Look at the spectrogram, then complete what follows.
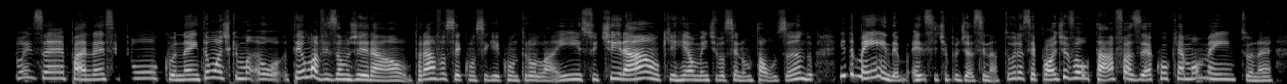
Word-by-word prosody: Pois 295 0 -9
é, 285 0 +1
parece 230 +1 +1
pouco, 280 -4 -4
né. 220 +1 +1
Então 300 +8 +1
acho 295 - -2
que - - -6
ma 270 0 -1
o 230 -2 -4
ter 290 +8 -1
uma 360 +4 +5
visão 235 0 0
geral 190 -5 +2
pra 240 +6 +4
você 245 -4 -1
conseguir 200 -1 -6
controlar 195 -2 -4
isso 225 +3 -2
e - - -4
tirar 260 +4 +6
o 235 - -2
que 215 - -4
realmente 205 0 -1
você 200 +1 -4
não 185 0 -6
tá 200 +1 -1
usando. 210 +7 -1 0.2
E 405 - +4
também, 365 - +3
dep 200 -1 -2
esse 210 +1 -2
tipo 215 +1 -6
de 200 -1 -2
assinatura, 190 +9 -4
você 240 -2 -1
pode 225 +5 +2
voltar 285 -3 +2
a - - -6
fazer 235 -5 0
a 225 - +1
qualquer 270 0 -2
momento, 245 -5 -2
né. 180 +1 -3
225 Hz, 205 wpm, -23 LUFS, 205-270 Hz, 0.2 s, tirar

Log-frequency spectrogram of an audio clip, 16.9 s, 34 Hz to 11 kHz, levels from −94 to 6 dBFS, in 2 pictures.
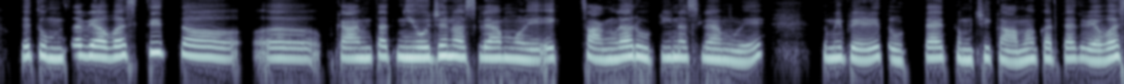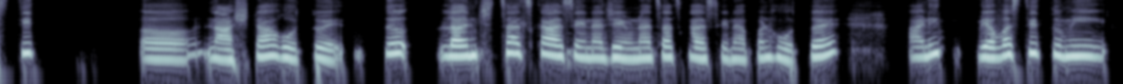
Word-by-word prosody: म्हणजे 225 - +1
तुमचं 225 +1 +1
व्यवस्थित 240 +6 +2
अ, - - +2
अ, 205 -3 -3 0.2
काय 205 -2 0
म्हणतात 210 +3 0
नियोजन 215 +2 +4
असल्यामुळे 210 -3 0
एक 200 +2 -3 0.2
चांगला 200 0 +2
रुटिन 215 -1 0
असल्यामुळे, 190 -4 -2 0.5
तुम्ही 210 0 0
वेळेत 200 +2 -1
उठत 180 +3 -6
आहेत 210 0 +1
तुमची 195 +1 -3
कामं 175 0 -1
करत 200 -1 -5
आहेत 200 0 -2
व्यवस्थित 205 +10 0 0.8
अ, - - -3 0.5
नाष्टा 195 +4 +1
होतोय. 200 -2 0 0.3
तर 280 0 +4 0.3
लंचचाच 245 +4 +4
का 270 - +6
असेना 220 -3 0
जेवणाचाच 205 +1 +1
का 210 - +2
असेना 195 -1 -3
पण 210 0 -1
होतय 225 +6 +1 0.6
आणि 225 +6 +3 0.3
व्यवस्थित 245 +7 +3
तुम्ही 235 -2 +3
210 Hz, 130 wpm, -21 LUFS, 200-230 Hz, 0.8 s, का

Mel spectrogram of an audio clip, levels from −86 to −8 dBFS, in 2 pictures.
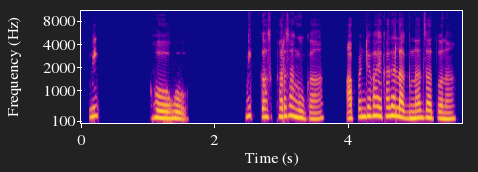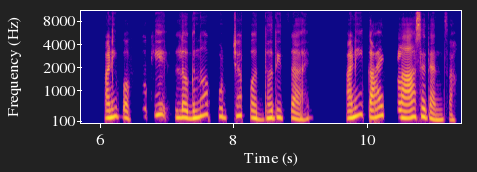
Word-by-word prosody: मी 255 +2 +1 0.8
हो, 215 - +4 0.2
हो. 185 -4 +1 0.9
मी 255 - -2
कस 235 -1 -1
खरं 245 +1 +2
सांगू 240 -6 +3
का? 175 +1 -3 0.4
आपण 195 +6 0
जेव्हा 260 +2 +3
एखाद्या 255 +2 +3
लग्नात 205 -4 +3
जातो 200 -3 0
ना 175 +1 -1 0.5
आणि 220 +4 +5
बघतो 205 +4 -7
की 300 +1 -1 0.2
लग्न 215 +4 +2 0.2
कुठच्या 240 +3 -3
पद्धतीचं 200 +2 0
आहे 165 -1 -3 0.6
आणि 245 +8 +4
काय 220 +5 +3 0.2
क्लास 215 +2 +4
आहे 235 - +4
त्यांचा. 155 -4 -3
215 Hz, 135 wpm, -21 LUFS, 195-240 Hz, 0.9 s, आणि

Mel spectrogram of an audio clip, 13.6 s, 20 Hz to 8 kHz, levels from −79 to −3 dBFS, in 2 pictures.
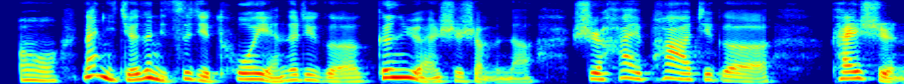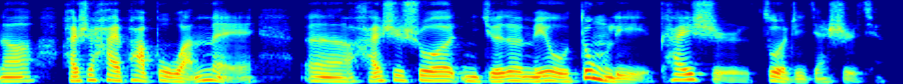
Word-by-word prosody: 哦， 165 -3 -4 0.2
那 300 +3 +4
你 265 - +6
觉 185 +1 +3
得 260 - +6
你 220 - +5
自 220 - -2
己 155 -7 +1
拖 210 +10 +2
延 140 -9 +2
的 180 +3 -2
这 180 -2 -3
个 135 -4 -4
根 275 +1 +8
源 235 - +3
是 140 +2 -4
什 140 0 -5
么 - - -11
呢？ 110 +2 -11 0.3
是 215 - +1
害 225 +3 -1
怕 210 0 +1
这 195 -1 -4
个 135 -9 -3 0.4
开 230 +1 +5
始 230 -1 +1
呢， 140 +2 -2 0.2
还 150 - +1
是 180 - -1
害 170 -2 +1
怕 155 0 -2
不 145 0 -4
完 130 -1 0
美， 170 +4 -5 0.3
呃， 135 -3 -2
还 140 +2 -2
是 165 +2 -3
说 155 -1 +1
你 145 0 -5
觉 140 0 -1
得 155 0 0
没 140 -1 0
有 150 -4 +1
动 210 - +2
力 110 -6 -5
开 190 0 -1
始 195 0 -5
做 - - 0
这 110 - -10
件 110 +1 -13
事 115 - -6
情。 135 -1 -18
155 Hz, 230 characters per minute, -23 LUFS, 140-200 Hz, 0.4 s, 根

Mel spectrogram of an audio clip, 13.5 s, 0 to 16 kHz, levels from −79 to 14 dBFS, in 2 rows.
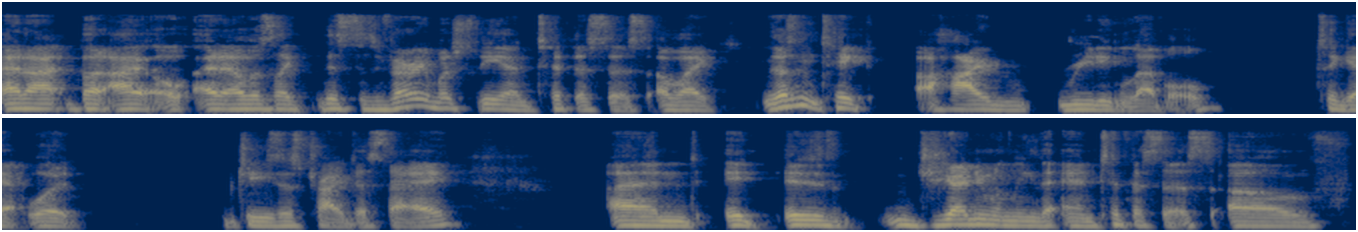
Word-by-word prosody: and 130 +1 +7
I 130 0 +6
but - - +4
I - - +6 0.3
and 120 0 +6
I 120 - +5
was 120 -1 0
like, 115 -2 -2
this 125 -1 -3
is 110 - -4
very 180 - +2
much 140 -3 -4
the 125 -2 -1
antithesis 105 +1 -4
of, 105 - -2
like, 100 -3 0 0.2
it - - -7
doesn't 200 +5 +3
take 145 -4 -1 0.2
a - - +4
high 110 +1 +5
r 100 -2 -7 0.2
reading 110 -1 -2
level 135 - -4 0.5
to - - -3
get - - 0
what - - -1 0.8
Jesus 105 -1 -2
tried - - -1
to - - -5
say, 130 +3 0 0.7
and 110 -3 +3
it 120 0 +2
is 120 -4 +3 0.3
genuinely 120 0 +3
the 105 - -2
antithesis 105 +1 -3
of 100 -2 -1
115 Hz, 170 wpm, -25 LUFS, 105-125 Hz, 0.8 s, and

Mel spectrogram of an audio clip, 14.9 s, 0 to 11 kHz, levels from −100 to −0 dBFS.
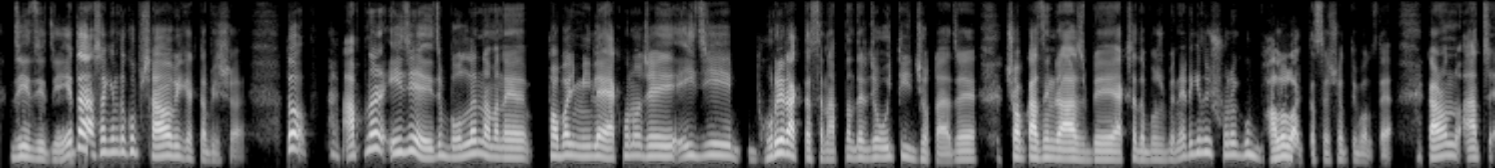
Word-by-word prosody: জ্বী, 160 - -1
জ্বী, 130 - -4
জ্বী। 115 - -8
এটা 290 +9 +6
আসা 210 +3 -1
কিন্তু 225 0 -2
খুব 220 - -4
স্বাভাবিক 165 0 +5
একটা 115 - -8
বিষয়। 95 - -13 0.5
তো, - - +7 0.6
আপনার 265 +10 +2 0.2
এই 220 - 0
যে, 245 - +1
এই 135 - -1
যে - - -4
বললেন 180 +7 0
না 175 - +4
মানে 145 -1 -1 0.4
সবাই 175 +2 +3
মিলে 160 +1 +1
এখনো 170 +5 -6
যে, 165 - +1 0.3
এই 170 - -3
যে 180 - -5 0.5
ধরে 185 +10 +4
রাখতেছেন 135 -7 0
আপনাদের 145 -1 -6
যে - - -2
ঐতিহ্যটা, 130 - -6
যে 120 - -2 0.5
সব 145 -3 +4
কাজিনরা 140 -1 +5
আসবে, 120 0 -5 0.2
একসাথে 120 0 -7
বসবেন, 120 0 -10
এটা 180 - -6
কিন্তু 215 0 -3
শুনে 180 +1 -4
খুব 195 - -4
ভালো 135 +5 +4
লাগতেছে - - -4
সত্যি - - -12
বলতে। - - -13 0.5
কারণ 155 +4 +5 0.2
আজ 145 0 -1
155 Hz, 185 wpm, -24 LUFS, 135-180 Hz, 0.6 s, তো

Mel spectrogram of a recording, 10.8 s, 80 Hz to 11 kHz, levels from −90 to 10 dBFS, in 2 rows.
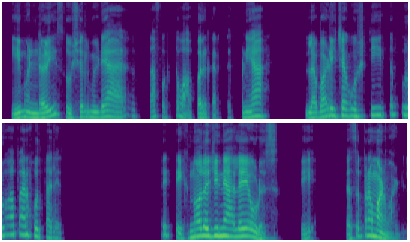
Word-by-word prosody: ही 125 +3 +2
मंडळी 145 - 0
सोशल 150 - -6
मीडियाचा 155 +2 -4
फक्त 145 -4 -18
वापर - - -5
करतात, 95 +2 -19
पण 140 - -5
या 170 +5 +1 0.6
लबाडीच्या 170 +7 0
गोष्टी 185 +3 -5
तर 220 - -10
पूर्वापार 245 +3 -2
होत 200 -5 -3
आल्यात. 150 -2 -8 1.4
हे 230 - -4
टेक्नॉलॉजी 200 +9 +5
ने 215 - +8
आलं 200 -1 +5
आहे 205 - +9
एवढंच. 135 - 0 0.3
ते 125 - -8 0.5
त्याच 125 0 -8
प्रमाण 210 -7 +5
वाढलंय. 85 -2 -15
165 Hz, 140 wpm, -24 LUFS, 140-205 Hz, 1.4 s, आहे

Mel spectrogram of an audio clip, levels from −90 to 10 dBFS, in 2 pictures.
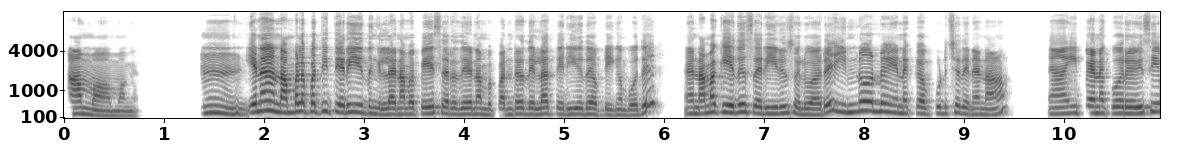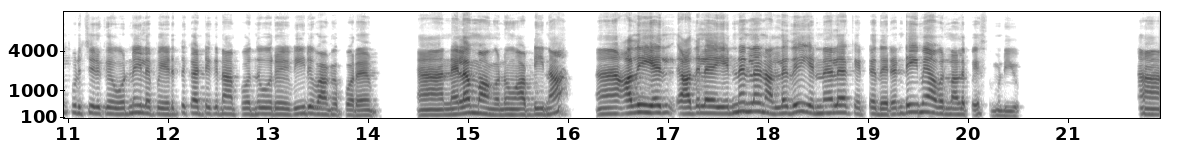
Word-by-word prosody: ஆமா, 200 -5 -2
ஆமாங்க. 150 -1 -11 0.8
ம் 230 -5 -3 0.2
ஏன்னா, 310 +4 +9 0.2
நம்மள 250 +4 +4
பத்தி 290 +1 +1
தெரியுதுங்கல்ல 225 -7 +1
நம்ம 200 0 -1
பேசுறது 210 -3 -2
நம்ம 190 -2 -4
பண்ணுறது 200 +1 -3
எல்லா 205 +2 0
தெரியுது 195 +1 -4
அப்படிங்கும்போது 175 -1 -5 0.5
நமக்கு 265 +4 +3
எது 260 +2 0
சரின்னு 215 0 -1
சொல்லுவாரு. 190 +2 -1 0.2
இன்னொன்னு 290 +2 0
எனக்கு 225 -1 -4
புடிச்சது 225 +1 -6
என்னன்னா, 195 -2 -3 0.6
அ - - -1 0.2
இப்போ 235 +1 -8
எனக்கு 230 -1 -4
ஒரு 220 0 0
விஷயம் 285 +4 -4
பிடிச்சிருக்கு. 220 -2 -5
ஒண்ணும் 230 +5 -3
இல்ல 220 -2 -2
இப்போ 205 -1 -4
எடுத்துக்காட்டுக்கு 215 +1 -4
நான் 200 -1 0
இப்போ 200 +1 -9
வந்து 205 +2 -6
ஒரு 195 -1 -3
வீடு 220 +2 -2
வாங்கப் 180 -2 -3
போறேன். 170 0 -1 0.5
அ - - +3 0.3
நிலம் 225 +4 +6
வாங்கணும் 185 -2 -2
அப்படின்னா 195 +3 -1 0.4
அ - - 0 0.3
அது 245 +3 +5 0.2
எல் 245 0 +1 0.2
அதில 235 +2 +2 0.2
என்னனலாம் 285 +2 +2
நல்லது 225 +3 +1 0.2
என்னலாம் 240 +2 +1
கெட்டது 205 -1 -3
2யுமே 255 +5 +1
அவர்னால 195 -3 -2
பேச - - -7
முடியும். 150 -2 -9 1.2
ஆ - - +1
215 Hz, 155 wpm, -21 LUFS, 195-240 Hz, 1.2 s, ஏன்னா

